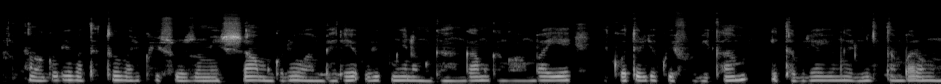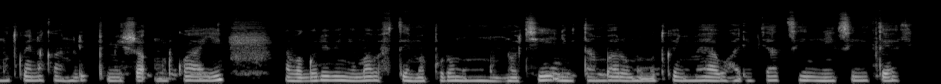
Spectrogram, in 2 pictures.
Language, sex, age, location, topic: Kinyarwanda, female, 25-35, Kigali, health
